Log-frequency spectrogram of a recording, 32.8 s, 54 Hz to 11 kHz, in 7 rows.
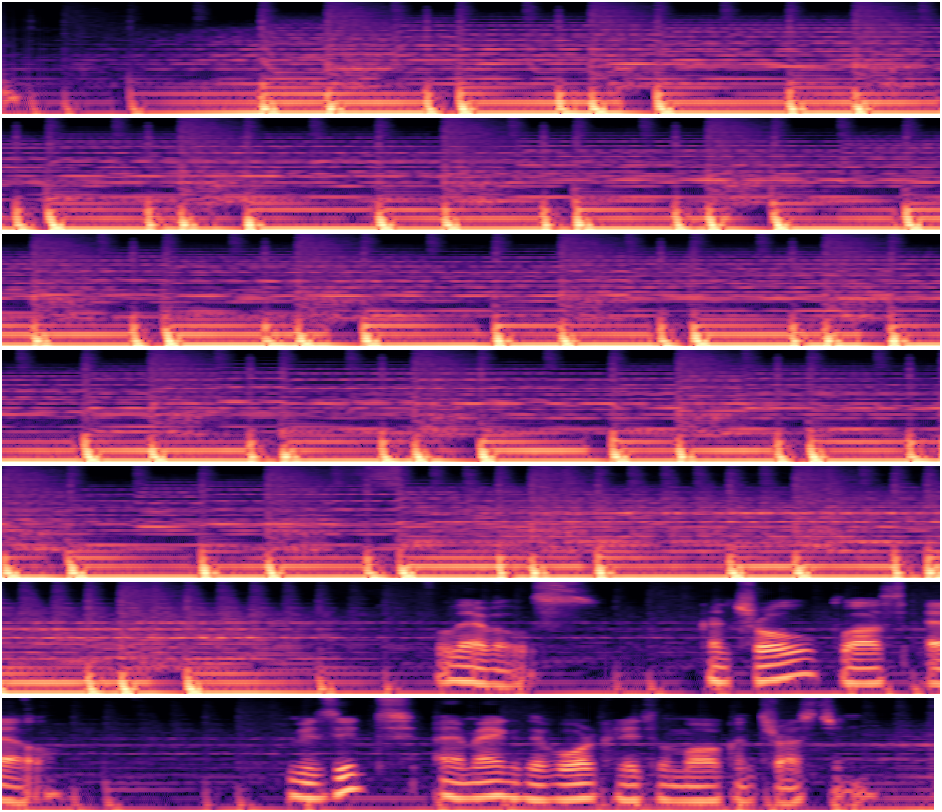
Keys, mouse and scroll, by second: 25.4 ctrl+l.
